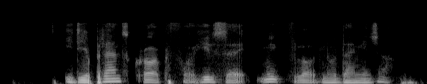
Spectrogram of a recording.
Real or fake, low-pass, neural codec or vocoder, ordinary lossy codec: fake; 7.2 kHz; codec, 16 kHz, 1 kbps, X-Codec, WavLM features, trained on Multilingual LibriSpeech; Opus, 16 kbps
